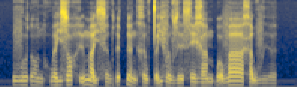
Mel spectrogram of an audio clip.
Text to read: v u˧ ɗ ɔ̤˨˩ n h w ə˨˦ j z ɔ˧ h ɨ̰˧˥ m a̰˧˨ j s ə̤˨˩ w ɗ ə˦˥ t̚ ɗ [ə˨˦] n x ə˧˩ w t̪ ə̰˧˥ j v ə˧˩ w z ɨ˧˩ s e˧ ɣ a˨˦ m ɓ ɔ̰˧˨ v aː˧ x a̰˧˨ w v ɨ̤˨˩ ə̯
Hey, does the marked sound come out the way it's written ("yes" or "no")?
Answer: no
